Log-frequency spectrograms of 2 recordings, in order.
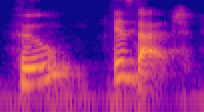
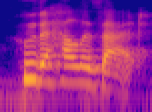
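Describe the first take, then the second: First: Said in the usual way. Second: "Who the hell is that?" with hell leaned on; mildly rude surprised demand; rude, stressed hell. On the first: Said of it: "It really changes the meaning". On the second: Shown as a demonstration. Teacher showing a rude version to students, stress on hell. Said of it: "it's a bit rude".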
